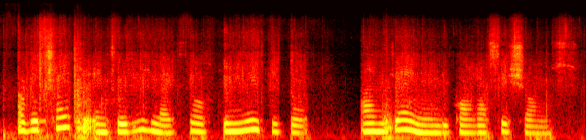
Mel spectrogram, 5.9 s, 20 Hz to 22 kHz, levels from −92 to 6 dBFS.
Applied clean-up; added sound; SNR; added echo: neural mask model RNNoise.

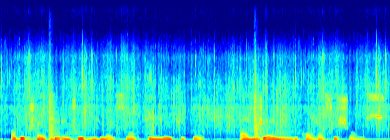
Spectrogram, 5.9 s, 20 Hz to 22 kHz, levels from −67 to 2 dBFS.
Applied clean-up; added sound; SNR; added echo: none; Gunshot, gunfire + Crumpling, crinkling; 6 dB; none.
